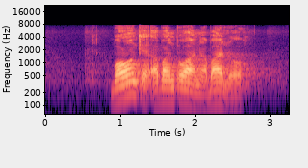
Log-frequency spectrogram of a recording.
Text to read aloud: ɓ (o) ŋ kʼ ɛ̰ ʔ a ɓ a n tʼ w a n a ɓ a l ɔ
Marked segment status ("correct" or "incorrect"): incorrect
